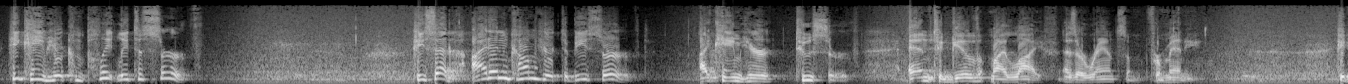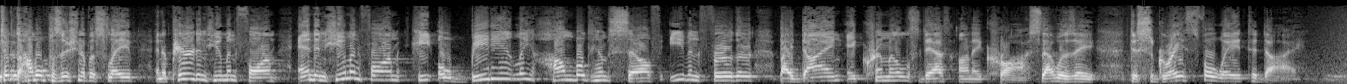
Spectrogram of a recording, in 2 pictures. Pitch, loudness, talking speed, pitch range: 190 Hz, -11 LUFS, 150 wpm, 155-220 Hz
